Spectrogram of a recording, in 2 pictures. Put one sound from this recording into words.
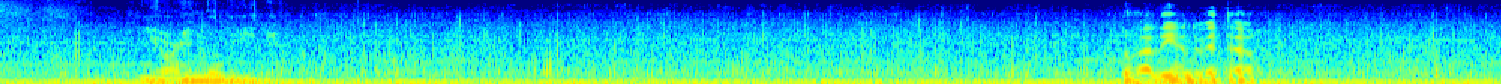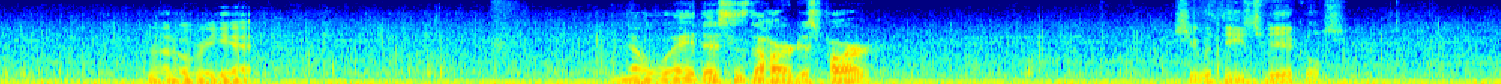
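A man talks calmly into a close microphone in short bursts.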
